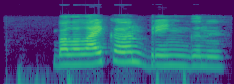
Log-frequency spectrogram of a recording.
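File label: "балалайкаӧн бреньгыны", Komi-Zyrian, female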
